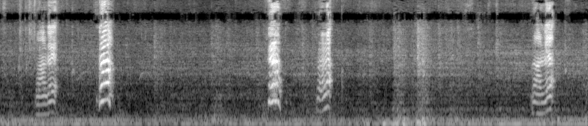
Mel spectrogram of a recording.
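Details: Talking crow mimicking Marathi words: raspy, harmonic calls with downward-bending tones, given in separate bursts a second or more apart, over a steady low hum.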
